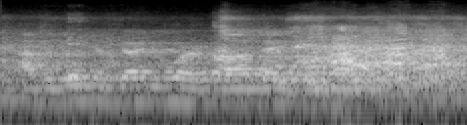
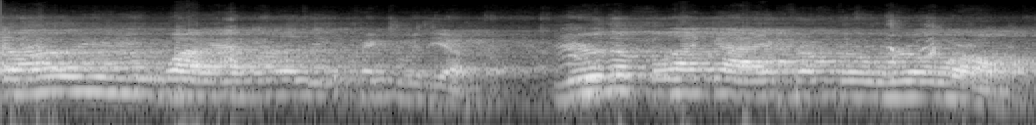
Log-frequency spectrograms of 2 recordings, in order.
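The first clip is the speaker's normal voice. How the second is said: put-on drunk insistence; 4 semitones higher, 6 dB louder than usual. Drunk woman insists loudly.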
